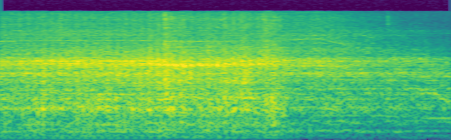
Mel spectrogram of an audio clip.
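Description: Electric food processor running on high with its shredding disc, shredding raw beets pushed down the feed tube. It is a dense, steady motor-and-cutting noise that gets somewhat quieter in the last half second as the beets finish going through.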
